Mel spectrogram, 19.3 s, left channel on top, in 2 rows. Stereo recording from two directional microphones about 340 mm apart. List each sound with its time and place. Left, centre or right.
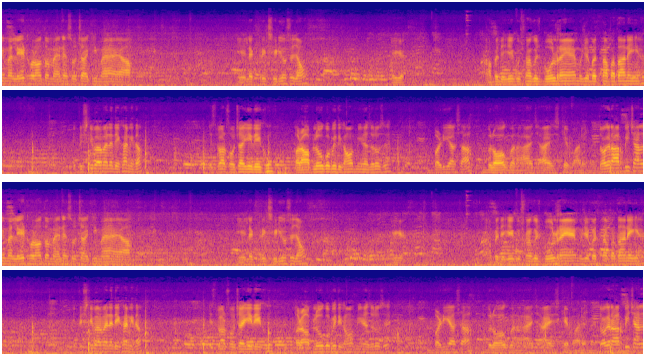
0.0 s speech: centre
4.1 s speech: centre
7.4 s speech: centre
11.0 s speech: centre
12.8 s speech: centre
